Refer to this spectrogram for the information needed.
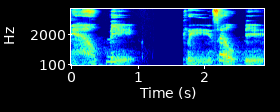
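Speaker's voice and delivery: breathy, hushed whisper, barely voiced. Voicing Kif, speaking so that Zap can't hear, whispering. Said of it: "just whispers so that Zap can't hear".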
